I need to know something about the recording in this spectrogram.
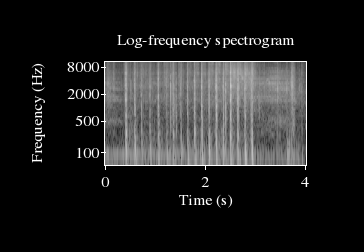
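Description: A quick run of light clicks and crackles, about eight a second for some two and a half seconds, from the ice-crusted hammock tarp being tapped and handled.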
